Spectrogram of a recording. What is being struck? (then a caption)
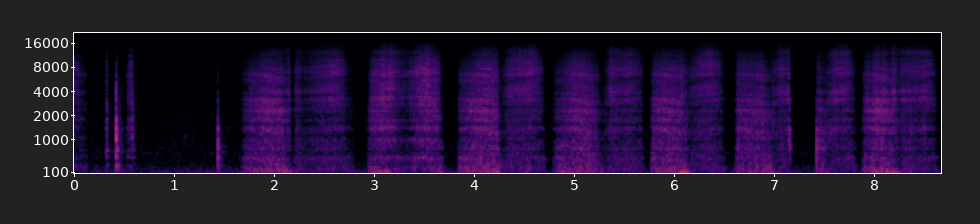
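Chalk stick on a chalkboard. Fingertips hold a stick of blue chalk and draw a gift box on a large, flat, solid black chalkboard. A few light taps of the chalk come first, then about nine long scratching strokes follow one after another with brief gaps between them. The strokes have a bright, raspy, airy texture.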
